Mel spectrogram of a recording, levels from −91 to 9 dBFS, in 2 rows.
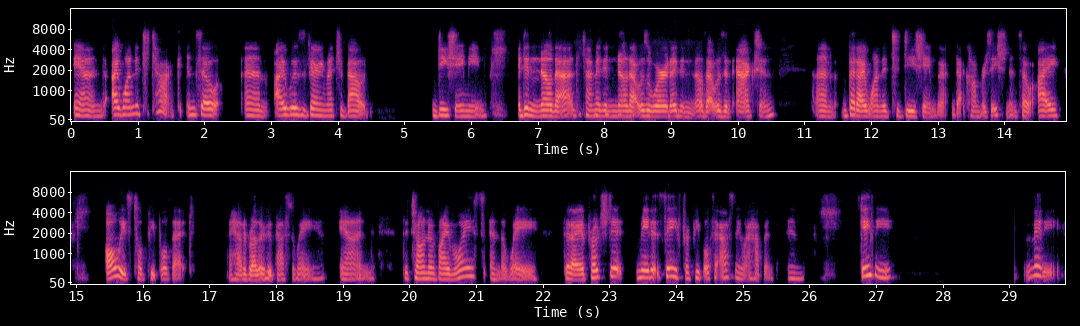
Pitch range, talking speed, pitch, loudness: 175-225 Hz, 175 wpm, 190 Hz, -22 LUFS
